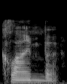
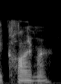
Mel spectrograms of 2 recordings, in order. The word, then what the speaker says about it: climber: climber clim okay because if there if the B was pronounced you would say climber or which you don't you just say Climer good question any other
